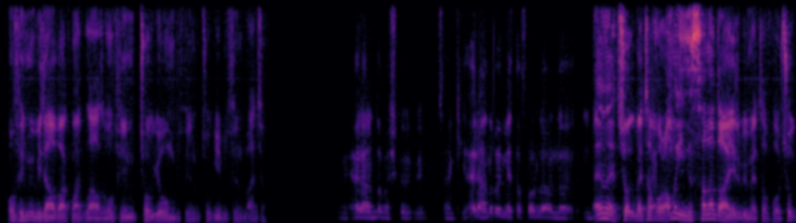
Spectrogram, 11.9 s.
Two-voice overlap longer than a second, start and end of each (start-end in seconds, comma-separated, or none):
9.4-10.6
